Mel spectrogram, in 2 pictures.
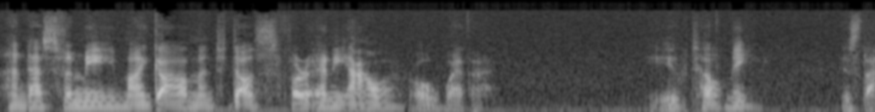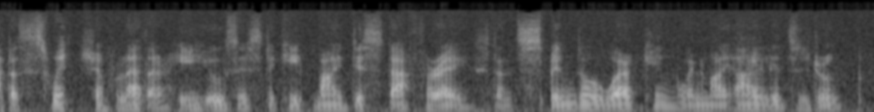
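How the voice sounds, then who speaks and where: A weary, bitter old peasant, acted by a man speaks a poetic monologue very slowly and plaintively, pitched up from a deep natural voice. Faint hiss runs underneath. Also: a bit bright, natural voice, rough recording. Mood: bitter, questioning. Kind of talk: dramatic poetry monologue.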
